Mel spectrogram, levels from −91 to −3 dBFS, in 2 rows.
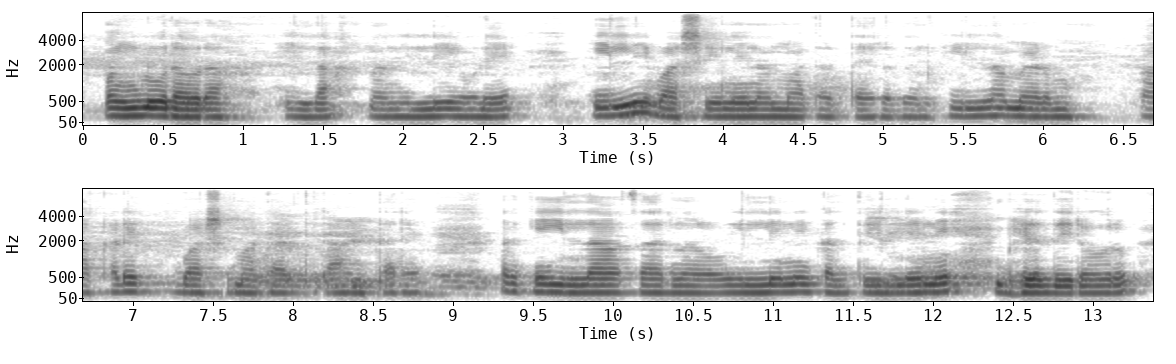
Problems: none marked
